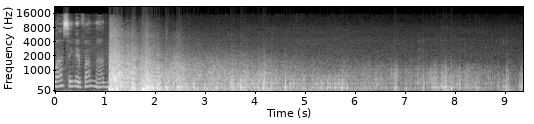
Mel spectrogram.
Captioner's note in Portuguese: Um forte trovão rompe o céu e a chuva cessa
